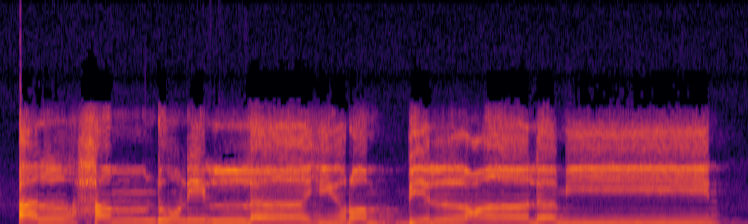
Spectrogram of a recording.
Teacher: Kebanyakan kita selama ini membaca al, itu berarti kurang tepat, karena berarti kita menjadikan lam itu qalqalah, al. Yang benar adalah lam itu hanya ditahan saja.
